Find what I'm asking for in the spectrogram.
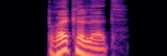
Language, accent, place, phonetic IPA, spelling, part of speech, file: German, Germany, Berlin, [ˈbʁœkələt], bröckelet, verb, De-bröckelet.ogg
- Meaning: second-person plural subjunctive I of bröckeln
